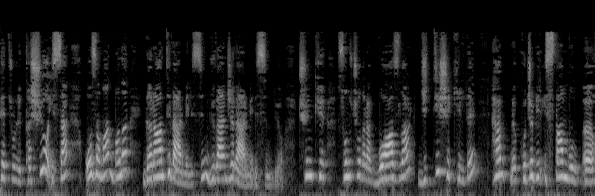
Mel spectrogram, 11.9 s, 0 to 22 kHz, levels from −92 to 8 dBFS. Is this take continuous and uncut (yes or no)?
no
